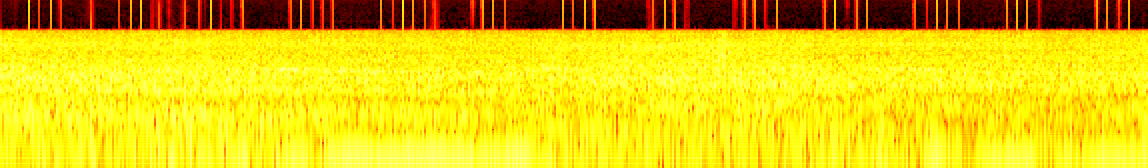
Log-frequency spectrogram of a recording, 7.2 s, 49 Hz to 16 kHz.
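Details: 1966 Chevy sports van 230 straight six with HEI and a Weber 32/36 two-barrel on the stock one-barrel manifold via adapter, in neutral, camera at the carburetor: loud, steady raised idle roar with no dip; high idle, most likely a vacuum leak.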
